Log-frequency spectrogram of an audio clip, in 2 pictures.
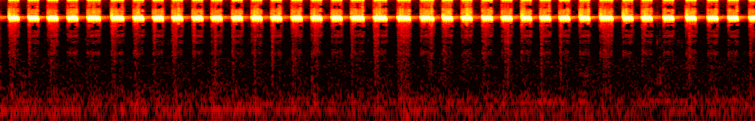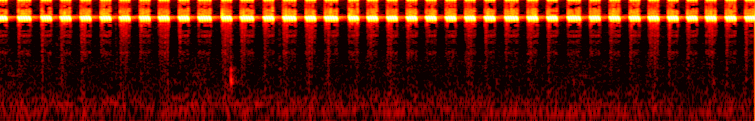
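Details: Steady cricket chirps from two insects, sharp high-pitched pulses repeating evenly about two to three times a second with no pauses, over a silent background.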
